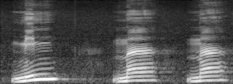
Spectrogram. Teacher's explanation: Mim walaupun kita sebut kat bibir, tapi kita tak boleh sebut mim tanpa melalui suara mim kat hidung. Mim, ma, kalau kita tutup hidung tak akan keluar suara huruf mim kalau kita sebut mim.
